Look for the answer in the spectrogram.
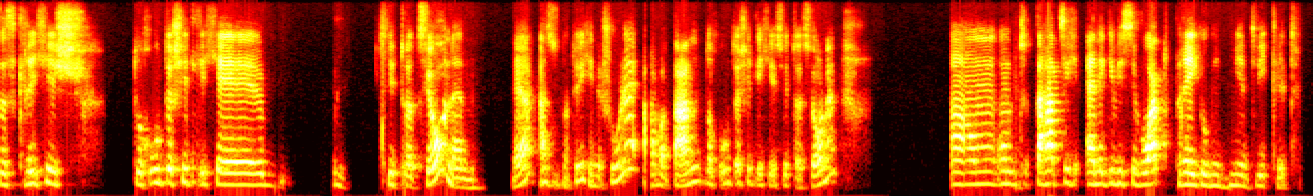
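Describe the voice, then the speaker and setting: A woman's voice: lowish voice, slightly rough. A middle-aged woman, speaking as a communication coach in a thoughtful, hesitant way and addressing the listener directly. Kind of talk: reflective advice monologue. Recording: dull lo-fi recording.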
